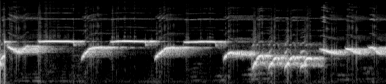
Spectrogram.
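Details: White-rumped shama song used as tutor audio to get silent birds singing: loud, clear whistled phrases, each a rising swoop into a held high note, repeated about every half second, then a quick run of descending trills.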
